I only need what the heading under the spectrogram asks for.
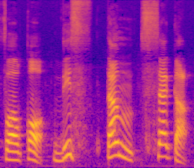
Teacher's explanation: اب ہم نے اس دال کو اس سین کے ساتھ ملانا ہے، یہ الف نہیں پڑھنا، اور یہاں پہ قاف کو موٹا پڑھیں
